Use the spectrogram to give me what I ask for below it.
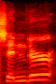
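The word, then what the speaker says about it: Scyndre: to be bespoke like normal Subs Snider is pronounced Cinder oh s c y n d r e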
